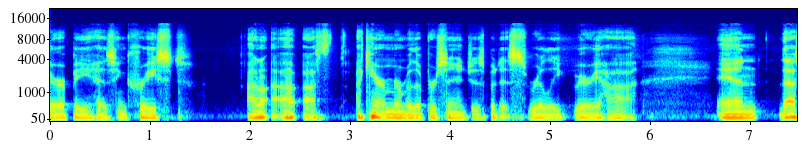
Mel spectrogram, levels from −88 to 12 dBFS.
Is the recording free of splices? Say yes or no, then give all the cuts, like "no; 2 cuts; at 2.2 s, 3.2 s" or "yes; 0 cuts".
yes; 0 cuts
